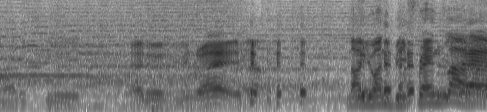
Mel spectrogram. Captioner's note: laughs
